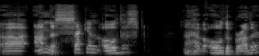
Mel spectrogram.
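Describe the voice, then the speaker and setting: With an American accent, a man speaks at a moderate pace in a fairly high pitch and a bright, sharp tone, the sound dry and close with no echo. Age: 60s. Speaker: retired military chief officer. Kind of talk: casual interview conversation.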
